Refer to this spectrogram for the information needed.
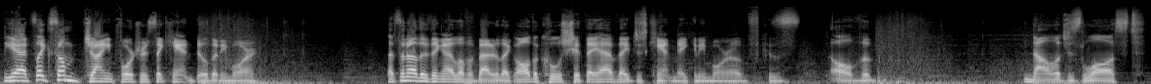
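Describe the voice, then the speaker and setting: Game music and artillery fire play under this man's casual commentary as he reacts to the game. His lowish, slightly bright voice has lively intonation and a moderate pace, and he rambles and swears like an eager fan.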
